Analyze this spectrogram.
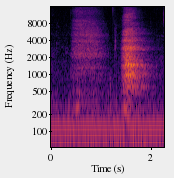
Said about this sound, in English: So I'm going to sniff this bastard. Oh, man, I don't want to.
